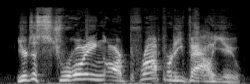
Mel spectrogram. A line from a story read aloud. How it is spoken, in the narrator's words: Dad yelled, veins bulging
